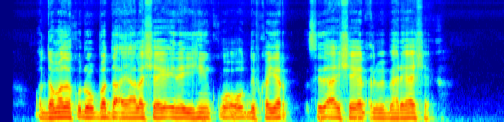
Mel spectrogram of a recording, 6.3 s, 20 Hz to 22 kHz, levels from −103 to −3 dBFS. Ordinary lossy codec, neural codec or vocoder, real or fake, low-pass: none; vocoder, 44.1 kHz, 128 mel bands every 256 samples, BigVGAN v2; fake; none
